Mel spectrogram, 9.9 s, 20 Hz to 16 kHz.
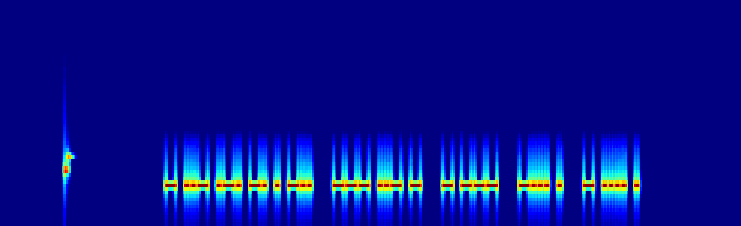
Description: Morse code, heard as a keyed tone, about 28 wpm, 700 Hz. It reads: TURNED OUT TO BE THE
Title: Sets of 5 Words Encore 28wpm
